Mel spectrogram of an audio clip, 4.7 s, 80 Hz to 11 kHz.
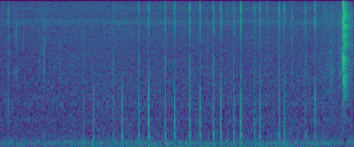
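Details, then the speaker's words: iPhone 6s Plus after a screen and digitizer replacement, testing the home button: a run of about fifteen crisp, firm clicks over a low room hum, meaning the button works normally. "Okay, it does work. I hope you heard that. I was pressing the button. The button does click."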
